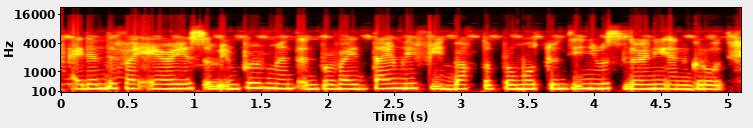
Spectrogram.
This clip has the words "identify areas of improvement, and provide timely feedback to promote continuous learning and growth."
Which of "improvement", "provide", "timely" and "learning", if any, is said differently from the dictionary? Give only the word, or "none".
none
